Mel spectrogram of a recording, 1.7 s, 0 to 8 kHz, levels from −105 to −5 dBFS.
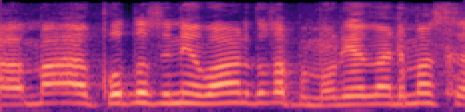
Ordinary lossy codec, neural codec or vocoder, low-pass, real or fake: none; codec, 16 kHz, 1 kbps, X-Codec, HuBERT features, trained on LibriSpeech; 7.2 kHz; fake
